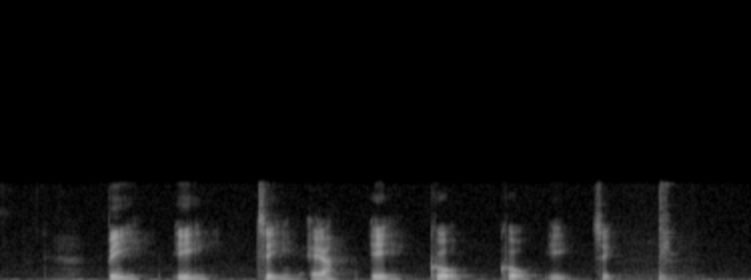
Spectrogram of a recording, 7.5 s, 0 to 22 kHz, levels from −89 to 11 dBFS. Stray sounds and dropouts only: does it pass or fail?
fail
